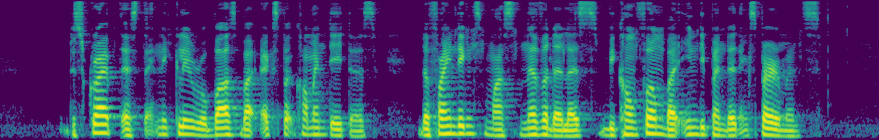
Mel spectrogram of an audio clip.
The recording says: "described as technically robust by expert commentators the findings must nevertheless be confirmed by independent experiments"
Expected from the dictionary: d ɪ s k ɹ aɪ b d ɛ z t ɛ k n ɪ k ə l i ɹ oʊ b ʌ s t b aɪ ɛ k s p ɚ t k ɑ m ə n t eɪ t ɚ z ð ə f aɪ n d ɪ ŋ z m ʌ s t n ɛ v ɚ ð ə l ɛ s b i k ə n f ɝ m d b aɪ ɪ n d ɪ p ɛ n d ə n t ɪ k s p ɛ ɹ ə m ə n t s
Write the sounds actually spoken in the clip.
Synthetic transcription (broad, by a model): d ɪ s k ɹ aɪ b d ɛ s t ɛ k n ɪ k ə l i ɹ oʊ b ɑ s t b aɪ ɛ k s p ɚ t k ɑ m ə n t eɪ t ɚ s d ə f aɪ n d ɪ ŋ s m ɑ s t n ɛ v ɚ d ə l ɛ s b i k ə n f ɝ m b aɪ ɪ n d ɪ p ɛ n d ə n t ɪ k s p ɛ ɹ ə m ə n t s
